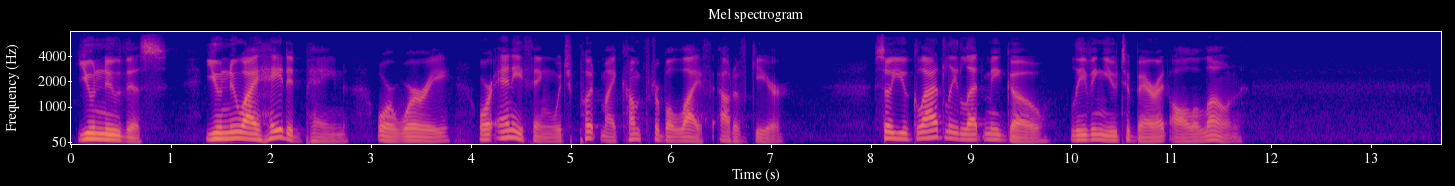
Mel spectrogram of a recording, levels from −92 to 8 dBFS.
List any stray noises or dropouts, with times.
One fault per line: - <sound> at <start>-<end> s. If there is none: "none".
none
